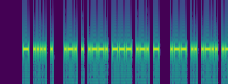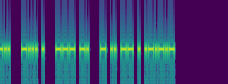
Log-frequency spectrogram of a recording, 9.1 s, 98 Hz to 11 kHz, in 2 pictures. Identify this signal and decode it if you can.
Morse code, heard as a keyed tone, about 36 wpm, 700 Hz. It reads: THE REPORT WILL BE ON TIME.
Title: Sentences from Top 1000 Words - Review Part 6 - 35wpm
